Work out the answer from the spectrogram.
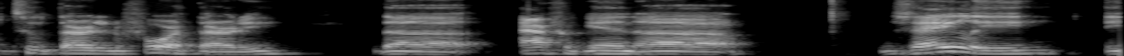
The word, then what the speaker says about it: Djeli: The African J Lee, the D is silent, DJELI, 801 Lee Street, Southwest, Atlanta, Georgia.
